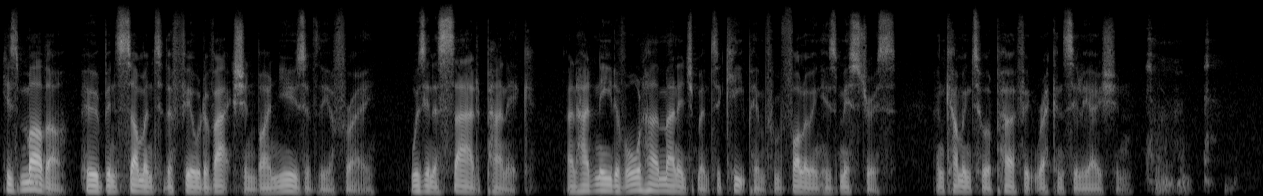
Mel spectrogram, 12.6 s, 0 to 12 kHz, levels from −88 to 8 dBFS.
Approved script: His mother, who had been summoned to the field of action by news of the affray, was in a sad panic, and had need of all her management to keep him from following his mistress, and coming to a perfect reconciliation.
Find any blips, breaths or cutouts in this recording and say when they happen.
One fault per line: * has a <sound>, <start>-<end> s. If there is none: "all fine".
* has a cough, 11.4-12.4 s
